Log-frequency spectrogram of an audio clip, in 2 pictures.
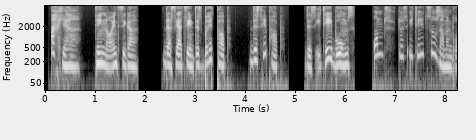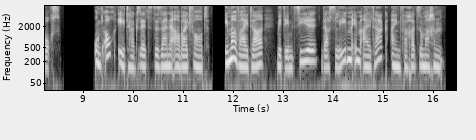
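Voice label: narration natural German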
